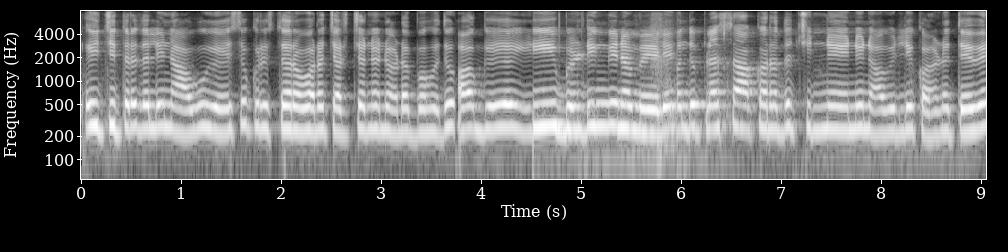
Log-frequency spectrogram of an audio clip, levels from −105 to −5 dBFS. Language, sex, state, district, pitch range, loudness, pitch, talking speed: Kannada, female, Karnataka, Mysore, 230-255 Hz, -14 LUFS, 240 Hz, 125 wpm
